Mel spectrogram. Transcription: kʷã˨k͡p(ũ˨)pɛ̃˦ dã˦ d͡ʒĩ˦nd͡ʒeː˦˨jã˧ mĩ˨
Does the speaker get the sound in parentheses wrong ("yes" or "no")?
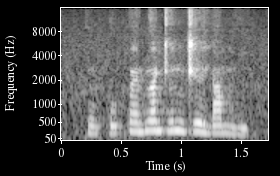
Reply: yes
